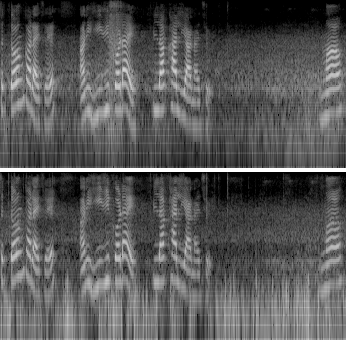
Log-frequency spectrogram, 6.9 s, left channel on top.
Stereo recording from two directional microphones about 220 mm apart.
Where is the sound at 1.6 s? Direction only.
20° right (ahead or behind).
